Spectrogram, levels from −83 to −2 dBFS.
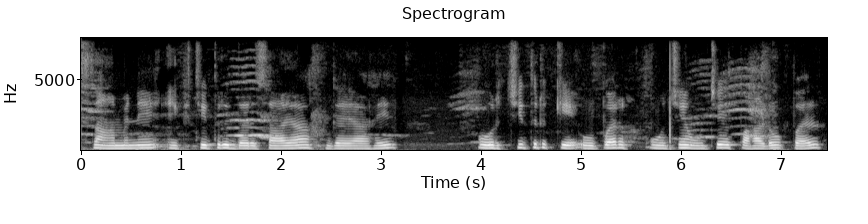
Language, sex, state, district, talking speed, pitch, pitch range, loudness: Hindi, female, Uttarakhand, Tehri Garhwal, 110 wpm, 195 Hz, 180-210 Hz, -15 LUFS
